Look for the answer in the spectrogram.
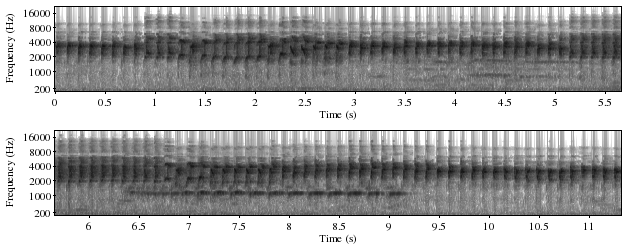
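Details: Lovebird giving a long chattering trill: continuous harsh, buzzy pulses repeated about three per second for over eleven seconds, with a brief lower whistled series partway through.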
